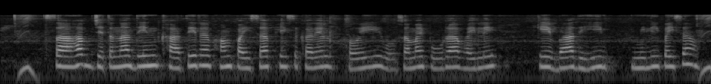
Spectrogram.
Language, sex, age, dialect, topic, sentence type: Bhojpuri, female, 31-35, Western, banking, question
